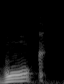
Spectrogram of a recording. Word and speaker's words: walk: In these sentences, pay attention to the pronunciation of walk and walking. Don't pronounce the L.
